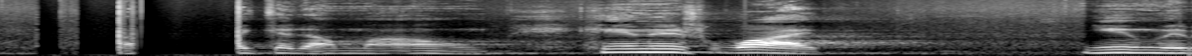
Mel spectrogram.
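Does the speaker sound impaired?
Yes: cerebral palsy; present from birth, attended school for handicapped children; can no longer walk, disability after 30-some working years, Greensboro doctor said nothing can be done; still able to speak, gives spoken testimony in church.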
